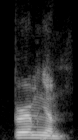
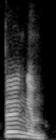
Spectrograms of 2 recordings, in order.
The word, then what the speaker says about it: Birmingham: near birmingham okay yeah birmingham it's birmingham in alabama yeah you really pronounce every single letter in that we say bingham like it's just bring him now i'm from worcester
